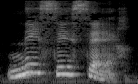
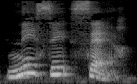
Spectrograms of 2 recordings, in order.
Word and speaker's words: nécessaire: minute musique musique musique nécessaire nécessaire ici on a le a et le I qui vont se prononcer e nécessaire nécessaire objet objet objet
